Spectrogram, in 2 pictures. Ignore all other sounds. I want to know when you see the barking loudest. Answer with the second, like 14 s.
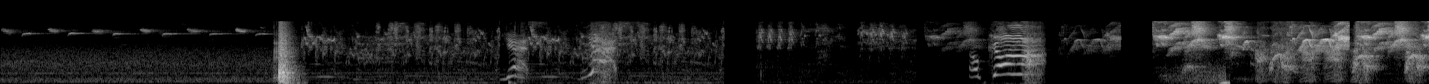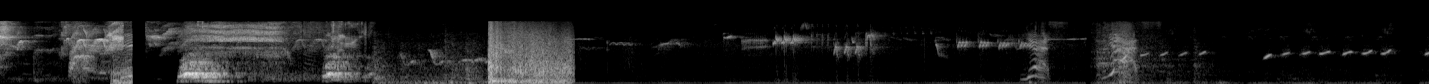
16 s.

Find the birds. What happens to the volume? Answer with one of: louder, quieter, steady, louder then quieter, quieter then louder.
louder then quieter.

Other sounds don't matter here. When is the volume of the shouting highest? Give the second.
10 s.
